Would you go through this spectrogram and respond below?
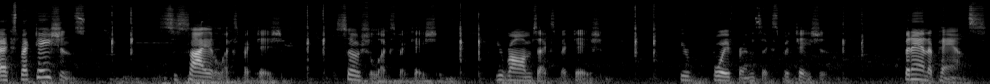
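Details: Woman with Tourette syndrome, out-of-context interjection mid-sentence; vocal tic (Tourette syndrome).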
